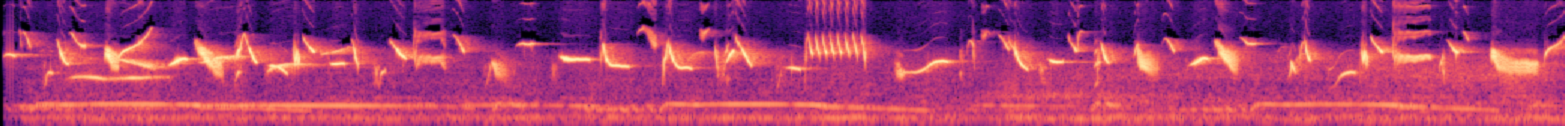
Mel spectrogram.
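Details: Black-throated canary spreading its wings while singing in the cetekan style: rapid, varied high chirps and sweeping notes in dense bursts, with a low, drawn-out sliding tone running beneath.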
